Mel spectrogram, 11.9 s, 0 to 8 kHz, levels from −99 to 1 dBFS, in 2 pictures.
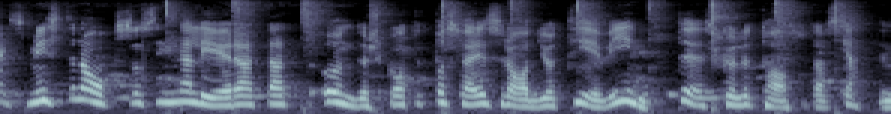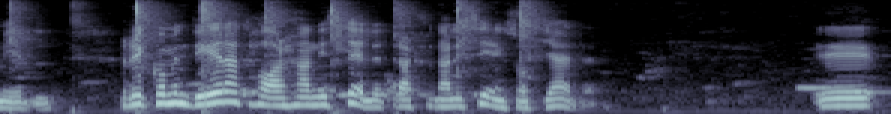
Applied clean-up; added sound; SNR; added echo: classical method log-MMSE.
